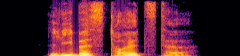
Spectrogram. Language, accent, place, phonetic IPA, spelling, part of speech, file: German, Germany, Berlin, [ˈliːbəsˌtɔlstə], liebestollste, adjective, De-liebestollste.ogg
- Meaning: inflection of liebestoll: 1. strong/mixed nominative/accusative feminine singular superlative degree 2. strong nominative/accusative plural superlative degree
